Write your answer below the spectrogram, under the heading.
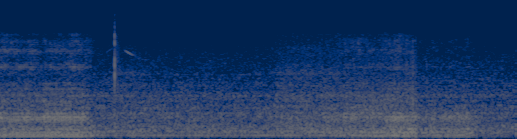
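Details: A sleeping female French Bulldog named Pukka, filmed secretly while in a deep sleep, snores with a low rumbling drone through most of the stretch, and the rumble swells slightly in two breaths, indoors in a quiet room.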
